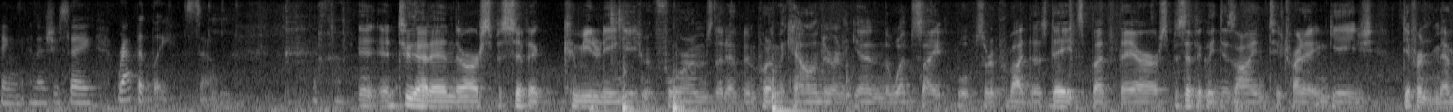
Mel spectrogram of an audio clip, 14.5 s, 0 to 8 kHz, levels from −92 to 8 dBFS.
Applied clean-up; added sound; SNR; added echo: none; none; none; none.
